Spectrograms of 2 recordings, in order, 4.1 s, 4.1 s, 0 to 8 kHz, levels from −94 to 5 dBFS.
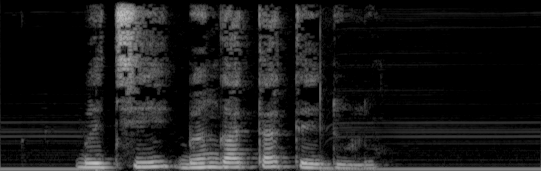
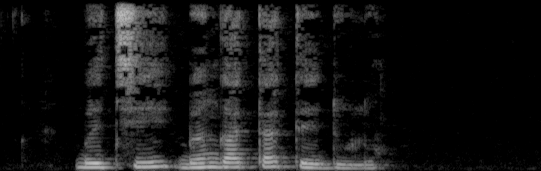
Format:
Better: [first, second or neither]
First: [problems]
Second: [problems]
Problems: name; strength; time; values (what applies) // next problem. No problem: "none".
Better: second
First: noise reduction (neural mask model RNNoise)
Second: none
